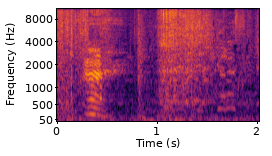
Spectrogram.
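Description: A large creature roars and snarls.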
